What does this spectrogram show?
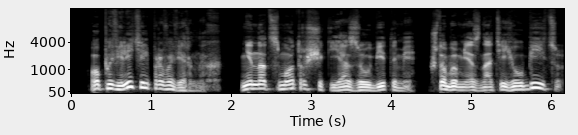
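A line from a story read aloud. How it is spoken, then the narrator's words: Plain. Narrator (Russian): сказал Джафар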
